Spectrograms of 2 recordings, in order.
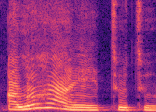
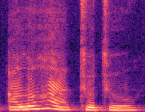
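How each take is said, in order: First: "Aloha, e Tutu." with a clear e before Tutu. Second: Said in the usual way. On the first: Shown as a demonstration. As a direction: say "e" distinctly to call Tutu's attention. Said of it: "This A is very important". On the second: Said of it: "it wasn't".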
